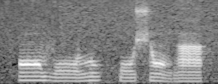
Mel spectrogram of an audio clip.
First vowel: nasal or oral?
nasal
